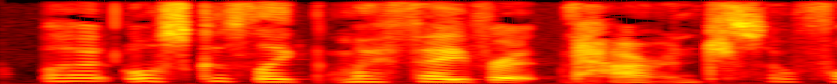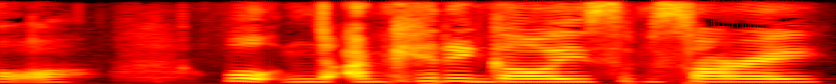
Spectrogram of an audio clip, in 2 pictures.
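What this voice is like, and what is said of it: Put-on British accent. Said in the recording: “why is ... talking in a British accent? ... I've decided to speak in a British accent because he's never heard my real voice”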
